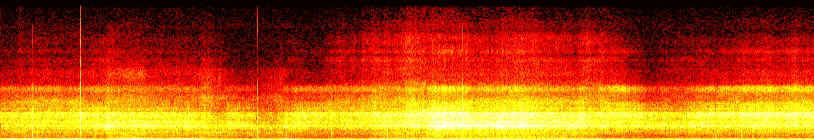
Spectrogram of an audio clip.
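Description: Wind rushes loudly past the microphone outdoors.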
